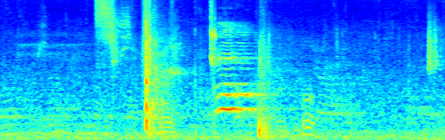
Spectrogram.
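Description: Tennis serve: the racket strikes the ball with a sharp crack about one and a half seconds in, followed by a short, high shouted call and a second, softer thud of the ball.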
